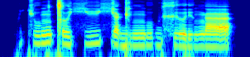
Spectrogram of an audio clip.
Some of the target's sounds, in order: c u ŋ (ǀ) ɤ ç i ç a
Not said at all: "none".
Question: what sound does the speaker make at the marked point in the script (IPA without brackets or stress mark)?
ǀ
